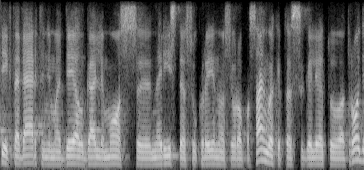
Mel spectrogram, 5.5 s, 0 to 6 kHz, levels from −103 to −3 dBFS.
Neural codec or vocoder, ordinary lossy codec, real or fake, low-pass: none; Opus, 16 kbps; real; 5.4 kHz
